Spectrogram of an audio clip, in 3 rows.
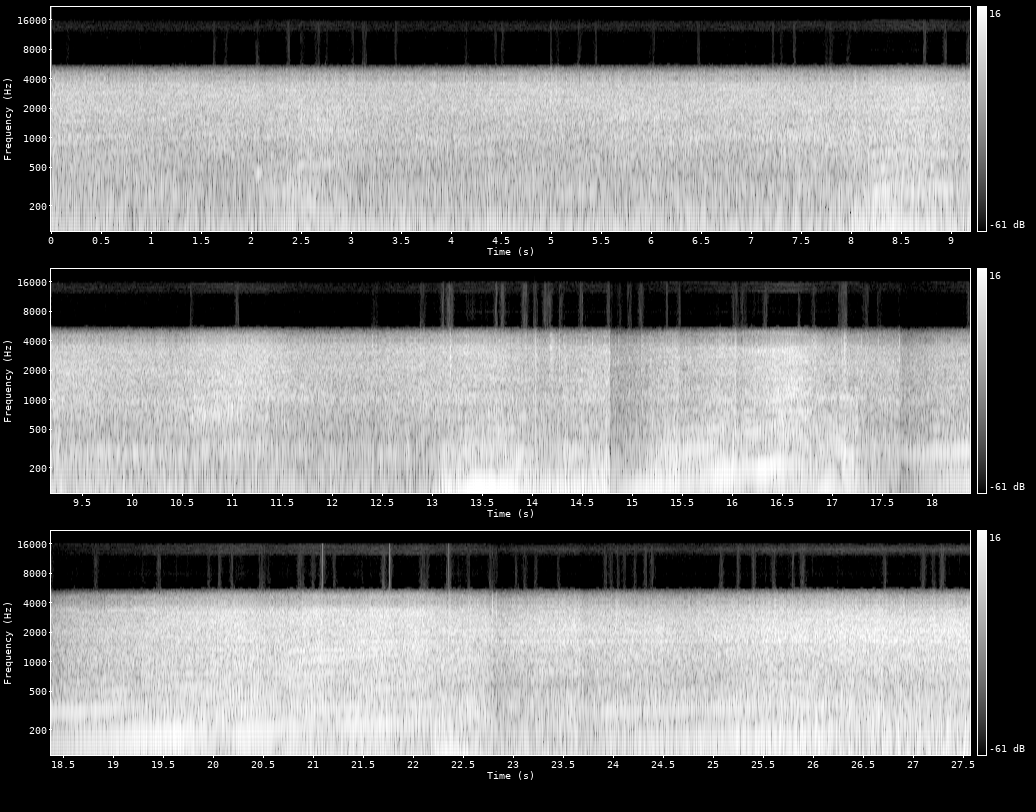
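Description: Pontiac Fiero SE's engine heard from inside the cabin while driving, revved out toward about 5,000 rpm. The note is fairly even for the first dozen seconds, then swoops down and up in pitch and drops away sharply, and is followed by two long steady climbs in pitch.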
